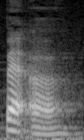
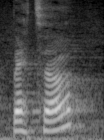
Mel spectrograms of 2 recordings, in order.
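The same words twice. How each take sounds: First: The middle T becomes a glottal catch. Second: The middle T is clearly pronounced.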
